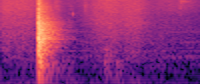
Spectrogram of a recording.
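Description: A single sharp knock of kitchenware on the wooden worktop about half a second in, trailing off into faint handling noise.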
